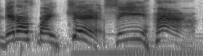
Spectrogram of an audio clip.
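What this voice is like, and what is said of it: Put-on gangster voice. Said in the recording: “appreciate that accent? ... I'm trying to do a gangster voice”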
